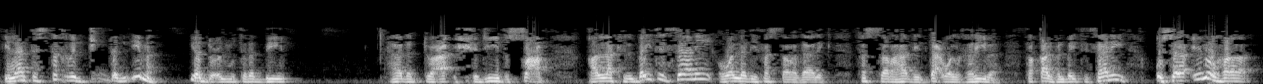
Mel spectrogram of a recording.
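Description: Male teacher reading verses aloud and explaining them. He talks fast, and the recording sounds dull. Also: medium pitch, sing-song. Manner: recites verses, then explains them in a conversational mix of dialect and formal speech. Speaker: lecturer on classical poetry.

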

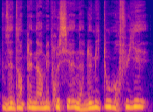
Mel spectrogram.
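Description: A man voicing an excitable male innkeeper, a former soldier, who urgently shouts warnings in a husky voice. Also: mid-range voice, moderate pace, close to an everyday voice. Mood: alarmed.

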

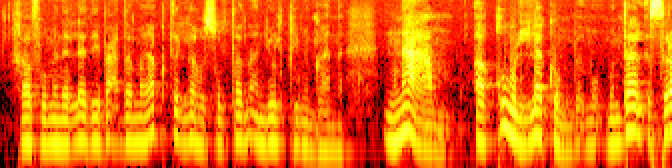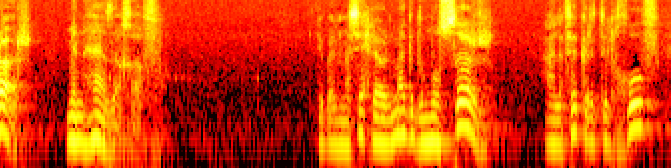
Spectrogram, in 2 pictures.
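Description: A man's voice: mid-range voice, mellow, slightly rough. A middle-aged man with an Egyptian accent, a priest preaching a sermon who asks rhetorical questions and answers them himself. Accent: Egyptian Arabic.

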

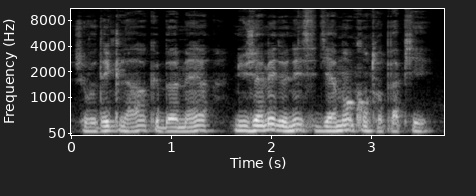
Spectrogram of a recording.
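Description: A haughty yet jittery fake nobleman in a storybook read-aloud, voiced by a man. The voice is warm and husky, with an air of strained dignity. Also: medium pitch, fairly even intonation, moderate pace. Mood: agitated. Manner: dignified but anxious. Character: proud, nervous male impostor posing as an ambassador.

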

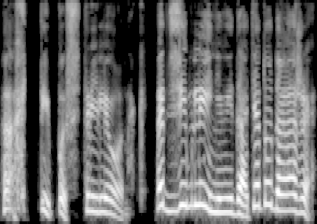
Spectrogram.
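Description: Man doing a shrill scolding market woman. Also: very animated, slow, no echo, studio quality, full character voice. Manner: shouty and scolding.

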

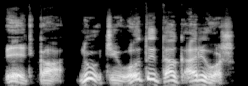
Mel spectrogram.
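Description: A man voicing a weary, unbothered old tsar in an audiobook, with a tired drawl and gravelly, husky tone. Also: fairly high pitch, wildly swooping pitch, takes it slowly, a little mellow, no echo, studio quality, pitched above the performer's own voice, exaggerated voice.

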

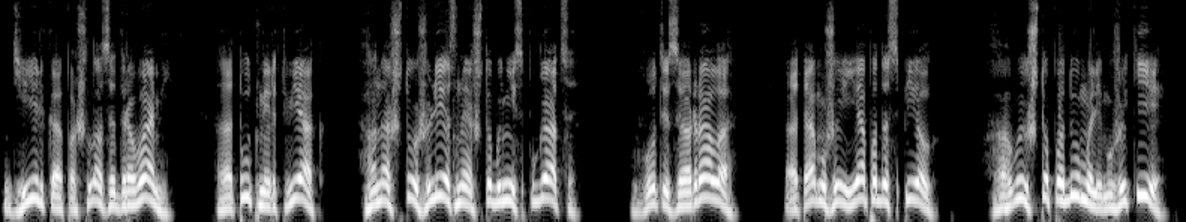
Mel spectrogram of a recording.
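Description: A man's voice: a little high, big pitch swings, normal speed, dark tone, husky, no echo, clean studio sound, pitched above the performer's own voice. A man voicing a burly middle-aged male villager with coarse, folksy outbursts, in an audiobook. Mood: agitated.

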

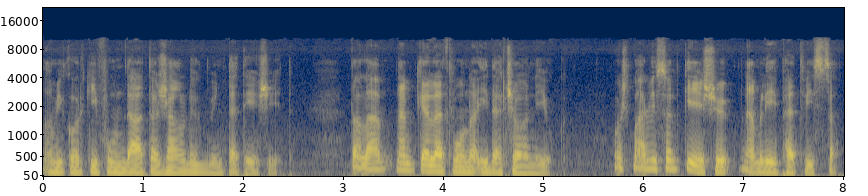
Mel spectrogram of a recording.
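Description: A man reading a suspense novel as audiobook narrator in a steady, measured manner. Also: mid-range voice, gravelly. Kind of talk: scripted narration.

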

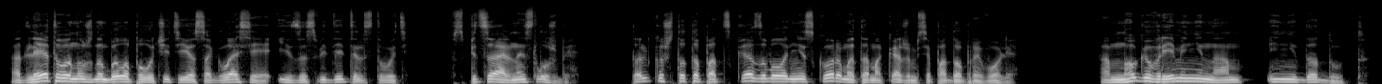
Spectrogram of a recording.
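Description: Man reading first-person audiobook, low dark voice, dry close sound, brooding and measured. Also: no room sound. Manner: measured, brooding, gruff in dialogue.

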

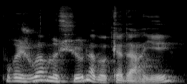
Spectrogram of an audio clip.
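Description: A man's voice: mid-range voice, wildly swooping pitch, moderate pace, voice pushed up. A man voicing a frightened young woman who pleads for help, in a storybook reading. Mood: distraught.

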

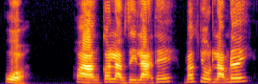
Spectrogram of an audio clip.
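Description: A woman voicing a lively, joking young man who talks fast and loud. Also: high voice, pitched above the performer's own voice. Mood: teasing. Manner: quick, loud and breezy.

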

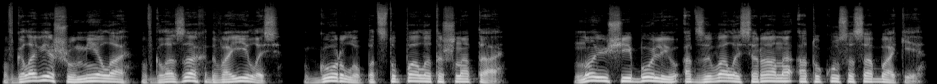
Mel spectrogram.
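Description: Dark-voiced male audiobook narrator. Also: mid-range voice, animated, measured pace, no room sound, clean studio sound.

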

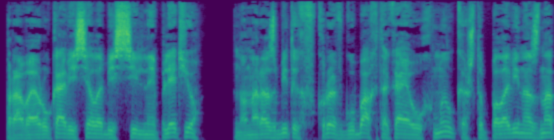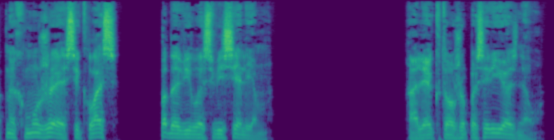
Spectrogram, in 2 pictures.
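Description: A man narrating an audiobook in an even, measured way. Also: low-pitched, no room sound, studio quality. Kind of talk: scripted narration.

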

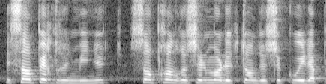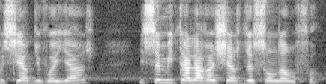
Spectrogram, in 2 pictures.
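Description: Measured woman narrating a novel. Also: on the high side, fairly even intonation. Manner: measured, clear storytelling. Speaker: audiobook reader. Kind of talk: audiobook narration.

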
